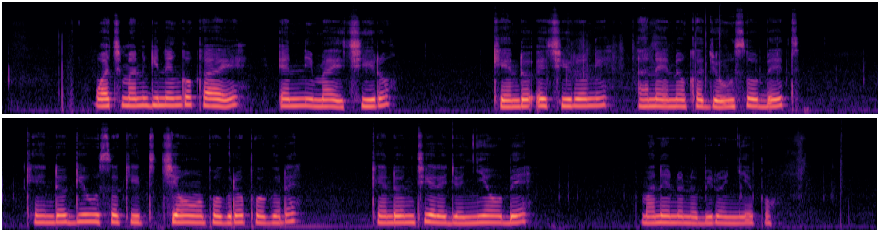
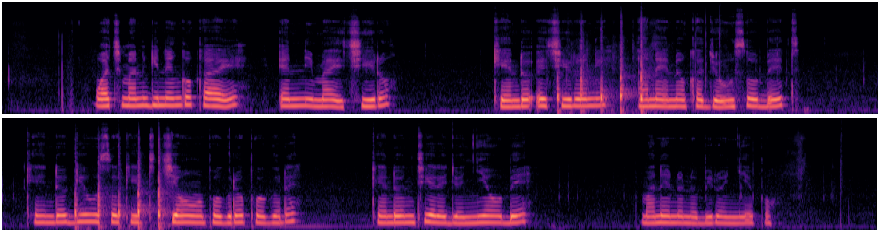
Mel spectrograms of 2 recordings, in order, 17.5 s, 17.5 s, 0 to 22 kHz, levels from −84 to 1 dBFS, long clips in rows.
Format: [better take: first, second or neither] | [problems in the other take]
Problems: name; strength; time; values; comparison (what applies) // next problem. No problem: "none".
first | background sound (Knock / Wood); 7 dB below the speech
